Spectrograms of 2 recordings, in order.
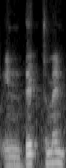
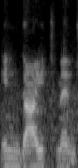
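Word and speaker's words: indictment: इंडाइटमेंट, इसमें सिर्फ मेंट का इजाफा हो जाएगा, तो इंडिक्टमेंट नहीं होगा, इंडाइटमेंट होगा। ये वर्ड है इंडाइट। इंडाइट वर्ब है, इंडाइटमेंट नाउन है।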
